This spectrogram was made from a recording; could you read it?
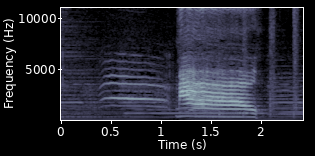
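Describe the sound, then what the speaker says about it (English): A cat meows twice in a video game, Triangle Strategy: a soft, drawn-out meow followed by a louder, higher one, close and clear with no talk. "Meow."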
